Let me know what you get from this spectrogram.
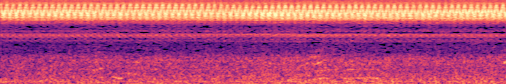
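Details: Several large brown cicadas in autumn giving their final songs with all their remaining strength. A continuous hissing, frying-like drone sits high and constant throughout, with faint low background hum beneath.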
